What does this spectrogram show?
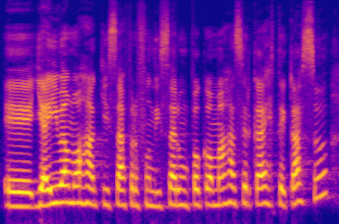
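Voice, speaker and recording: A woman's voice: on the high side, fairly even intonation, fast talker. A woman with a Chilean accent presenting live as an event host, informal and playful. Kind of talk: live presentation, casual chat.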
